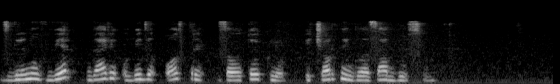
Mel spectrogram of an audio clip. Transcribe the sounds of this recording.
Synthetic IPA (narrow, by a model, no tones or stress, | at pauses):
zɡlʲɪnufvʲerxd̪aɾʲiʔʊvʲidʲɪlˠost̪ɾɨjzɐlˠɐt̪ɔjklʲufit͡ɕornɨjɡlˠɐzab̪usɨn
